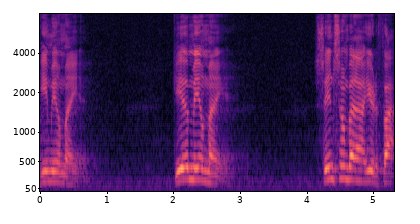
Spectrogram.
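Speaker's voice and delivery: acted-out shouting. Retelling the giant's challenge to the frightened army in the caves: acting out crying out a challenge. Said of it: "He's crying".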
